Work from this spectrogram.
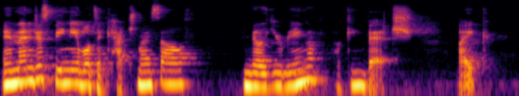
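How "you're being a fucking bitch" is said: usual speaking voice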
